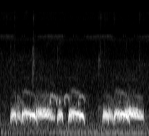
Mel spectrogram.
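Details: Trapping decoy spotted dove confronting a wild dove in the rain: long drawn-out low coos that overlap with a second bird's slightly higher hoots, forming two dense, sustained bursts.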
